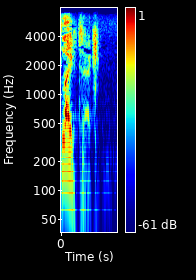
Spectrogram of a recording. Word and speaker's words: LaTeX: Well, yeah, but LaTeX is pronounced LaTeX.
